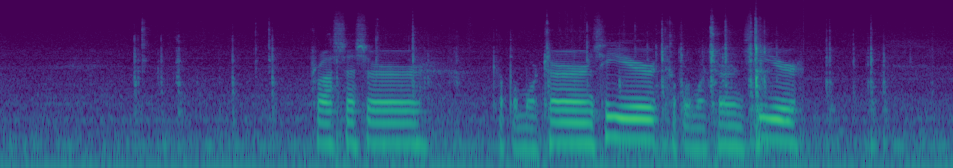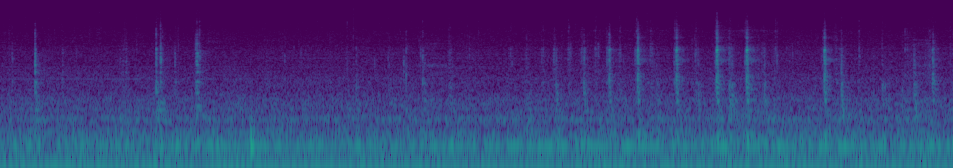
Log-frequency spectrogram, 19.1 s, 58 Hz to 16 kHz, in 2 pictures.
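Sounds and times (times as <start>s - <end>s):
screwdriver clicking on metal: 5.4s - 8.9s, 14.7s - 19.0s.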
